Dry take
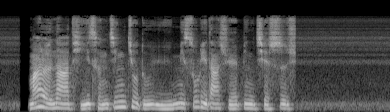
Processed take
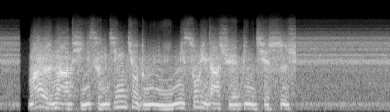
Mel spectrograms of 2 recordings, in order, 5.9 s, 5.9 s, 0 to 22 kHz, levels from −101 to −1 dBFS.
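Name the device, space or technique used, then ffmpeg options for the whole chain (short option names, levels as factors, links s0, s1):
overdrive pedal into a guitar cabinet: -filter_complex "[0:a]asplit=2[s0][s1];[s1]highpass=f=720:p=1,volume=44.7,asoftclip=type=tanh:threshold=0.251[s2];[s0][s2]amix=inputs=2:normalize=0,lowpass=f=5800:p=1,volume=0.501,highpass=94,equalizer=f=210:t=q:w=4:g=-8,equalizer=f=390:t=q:w=4:g=-10,equalizer=f=1700:t=q:w=4:g=5,equalizer=f=2600:t=q:w=4:g=6,lowpass=f=4000:w=0.5412,lowpass=f=4000:w=1.3066,volume=2.11"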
